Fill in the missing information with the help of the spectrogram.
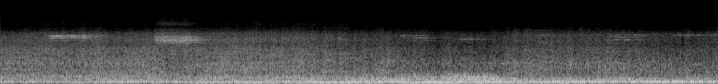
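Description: Steady low mechanical rumble with a constant hum, growing somewhat louder about three seconds in, with a few brief high-pitched squeaks.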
